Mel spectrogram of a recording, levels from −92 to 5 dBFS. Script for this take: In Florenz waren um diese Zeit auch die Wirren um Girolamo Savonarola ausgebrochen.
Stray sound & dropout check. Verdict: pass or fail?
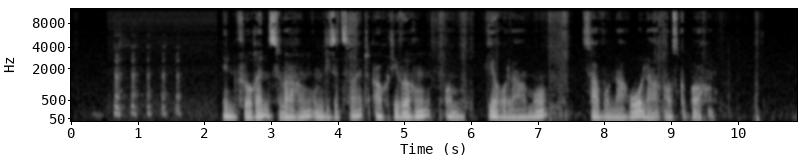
fail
